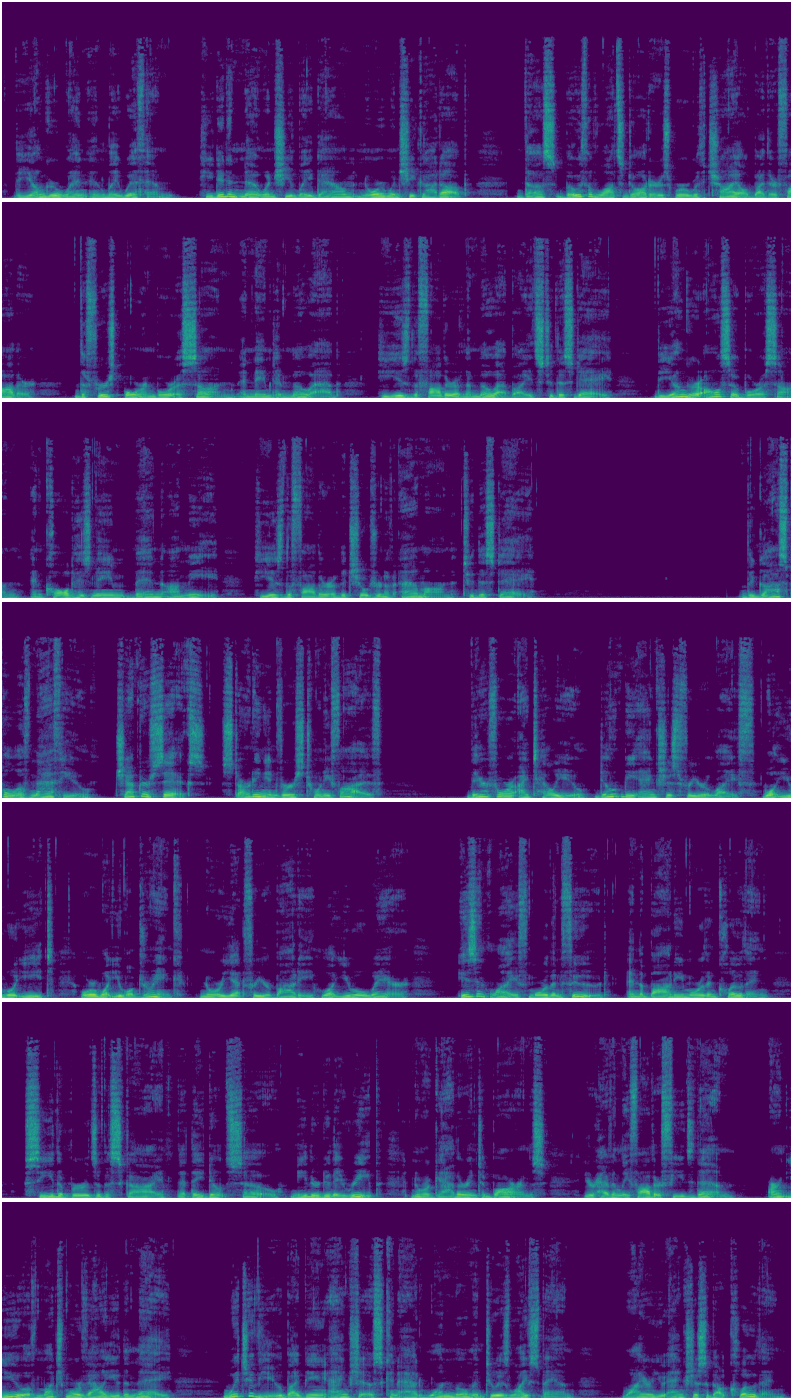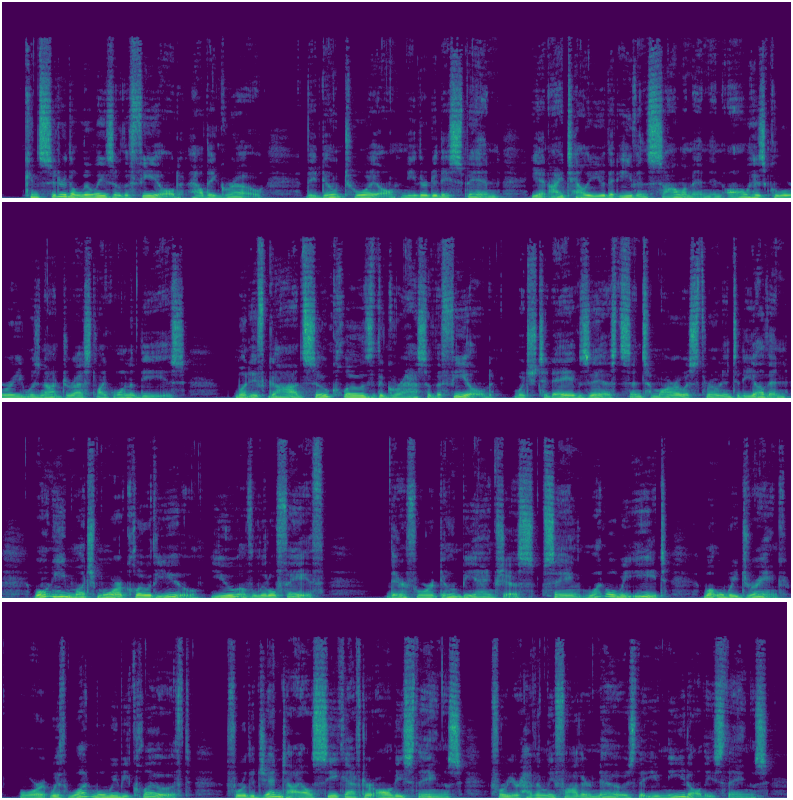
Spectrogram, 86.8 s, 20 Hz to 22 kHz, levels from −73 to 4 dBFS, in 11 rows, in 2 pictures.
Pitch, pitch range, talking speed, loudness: 125 Hz, 110-150 Hz, 190 wpm, -20 LUFS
